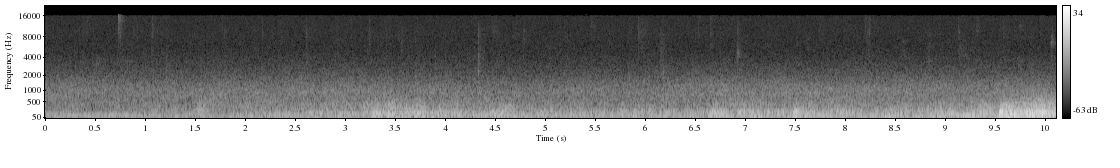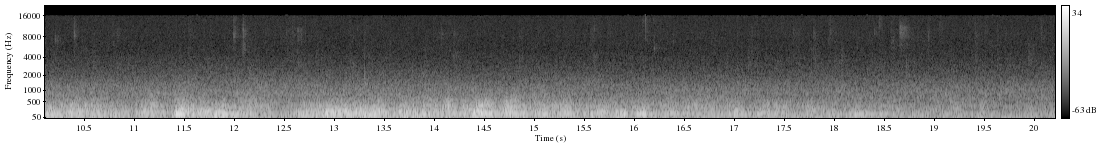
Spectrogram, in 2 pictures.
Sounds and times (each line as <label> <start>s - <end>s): rain 0.0s - 20.2s
thunder 9.0s - 19.4s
